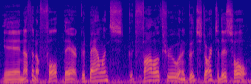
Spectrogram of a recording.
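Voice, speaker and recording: A man giving golf commentary as the play-by-play announcer, speaking in short, measured observational phrases. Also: fairly high pitch, expressive, a little hiss or hum.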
